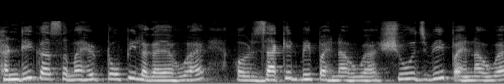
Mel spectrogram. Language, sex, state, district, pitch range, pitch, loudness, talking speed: Hindi, male, Bihar, Madhepura, 190-245 Hz, 215 Hz, -16 LUFS, 225 wpm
